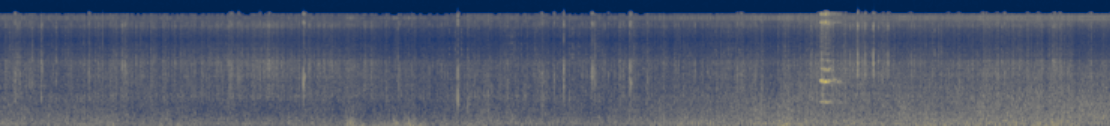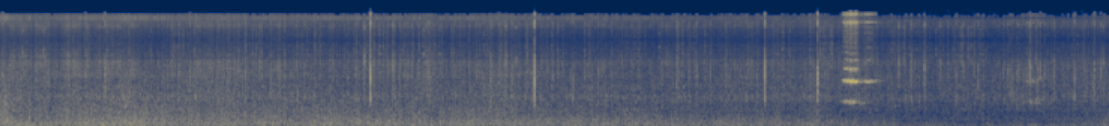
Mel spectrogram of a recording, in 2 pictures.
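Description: Mountain bike riding noise picked up by an action camera: wind rushing on the microphone over the rumble of the tyres rolling, swelling louder in the middle. Two short high squeaks, one about a third of the way in and one near the end.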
